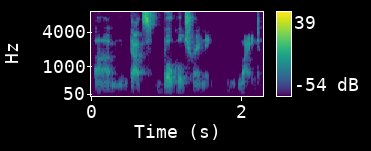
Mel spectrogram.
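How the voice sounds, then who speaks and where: A man's voice: deep voice, huge pitch swings, a little slow, vocal fry, dark tone, husky. A middle-aged man from Canada, an actor speaking on a video call webinar, talking earnestly and encouragingly with many fillers and restarts. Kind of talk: candid talk to young actors.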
